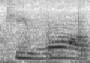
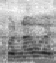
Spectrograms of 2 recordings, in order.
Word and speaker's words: quinoa: pronounce before early well i know how to pronounce quinoa but you don't i know pronounced for noah too look if you wanted to be sp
